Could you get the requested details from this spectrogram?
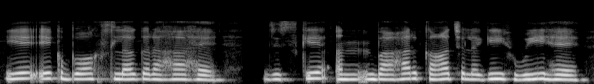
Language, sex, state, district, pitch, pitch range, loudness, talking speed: Hindi, female, Jharkhand, Deoghar, 240 Hz, 230-250 Hz, -12 LUFS, 130 wpm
